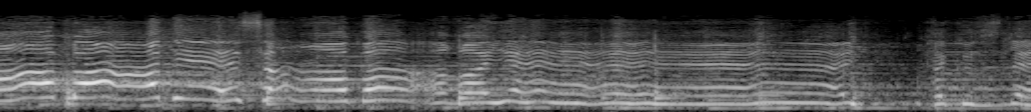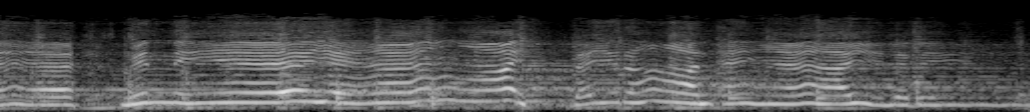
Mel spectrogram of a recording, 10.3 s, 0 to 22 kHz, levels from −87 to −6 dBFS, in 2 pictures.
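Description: Damaged data in the compressed stream at 4.67 s: corrupted bytes make the decoder misread a frame and resynchronise, leaving a brief glitch.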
